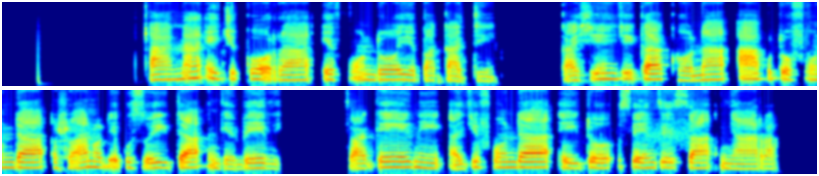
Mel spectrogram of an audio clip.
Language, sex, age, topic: Ndau, male, 50+, education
